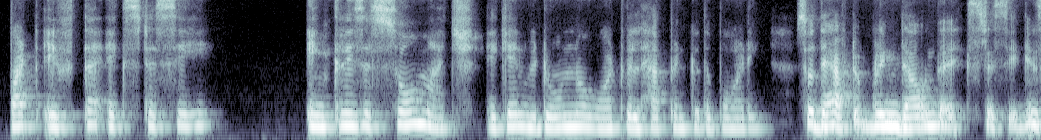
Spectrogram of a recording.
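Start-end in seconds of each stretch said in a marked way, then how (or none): none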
